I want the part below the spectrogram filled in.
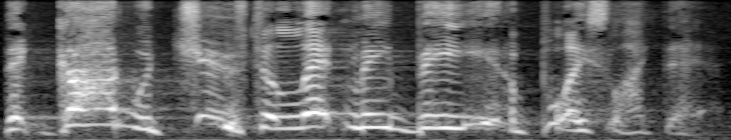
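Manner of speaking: loud, high, slow shouted preaching; preaching at full force. Acted. Preacher pressing congregation on how long, shouting. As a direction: drive it home to the back row.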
